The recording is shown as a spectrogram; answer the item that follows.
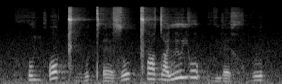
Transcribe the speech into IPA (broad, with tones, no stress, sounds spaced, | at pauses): h o˧ ʎ ʔ ɔ˥ ǁ o̤˩˥ l tʼ ɛ˩ z o˥ ǁ u˧ dˤ ɪ˩˥ lʲ o˥ j o˥ ʔ o̤˩ j ɛ˩ x o̤˧ l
